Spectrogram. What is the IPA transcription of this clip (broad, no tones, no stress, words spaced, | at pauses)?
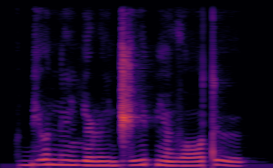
bʲɤnĩʎɪɭĩ d͡ʒipʲã ðɔtʉ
